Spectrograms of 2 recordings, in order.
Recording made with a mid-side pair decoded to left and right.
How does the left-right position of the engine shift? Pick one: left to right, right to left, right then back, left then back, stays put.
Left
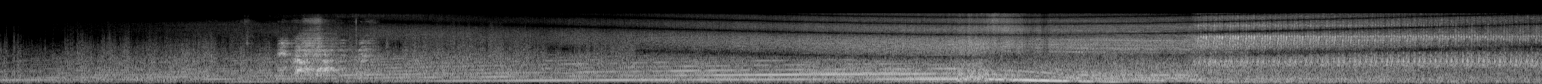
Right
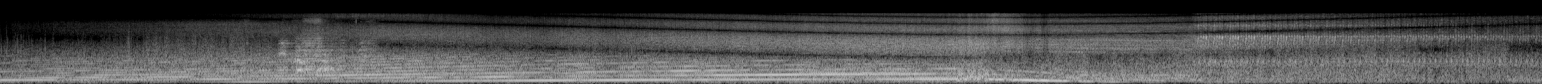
right to left.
